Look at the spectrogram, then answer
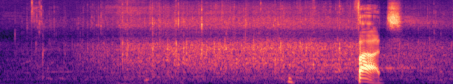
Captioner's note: applause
